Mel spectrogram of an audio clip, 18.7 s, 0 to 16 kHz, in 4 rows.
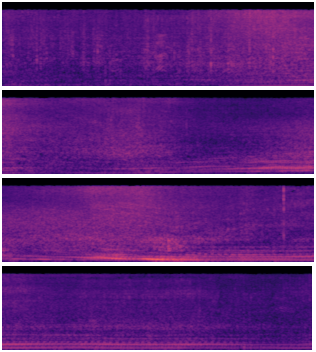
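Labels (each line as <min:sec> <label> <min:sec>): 0:00.0 Footsteps of a person walking. 0:03.0
0:01.6 People are talking in the background. 0:03.0
0:03.1 A car is driving in the distance. 0:07.1
0:07.1 A car is accelerating. 0:09.6
0:09.6 Car slowing down. 0:12.9
0:12.9 A car is driving away, fading into the distance. 0:18.7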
